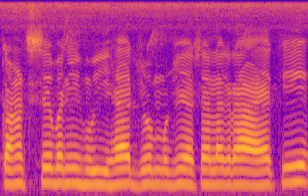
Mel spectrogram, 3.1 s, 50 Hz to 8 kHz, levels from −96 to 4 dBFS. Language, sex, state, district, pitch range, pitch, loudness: Hindi, male, Madhya Pradesh, Katni, 165-180 Hz, 170 Hz, -17 LUFS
